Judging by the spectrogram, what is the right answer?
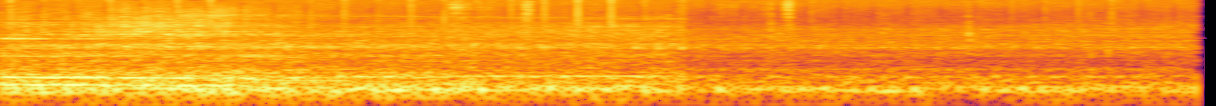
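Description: An engine running steadily and growing gradually quieter.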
